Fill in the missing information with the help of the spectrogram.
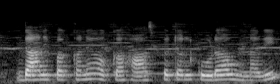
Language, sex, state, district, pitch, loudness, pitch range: Telugu, female, Andhra Pradesh, Sri Satya Sai, 220 Hz, -19 LUFS, 210-225 Hz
